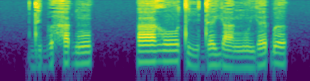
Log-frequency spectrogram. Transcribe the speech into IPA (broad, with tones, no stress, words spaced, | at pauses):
di˨bə˦ha˦ɡ͡bũ˦ | aː˦ɣoː˦tiː˨ dɛ˧ja˨ ŋũ˨jɛ˦ɓə˦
